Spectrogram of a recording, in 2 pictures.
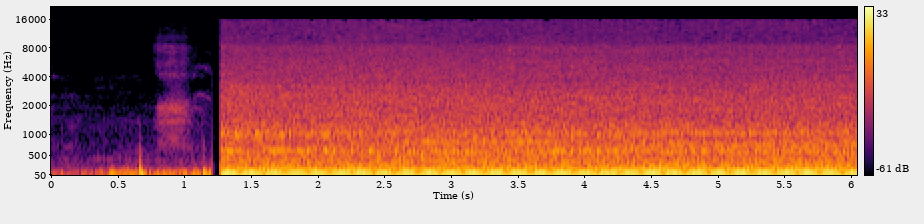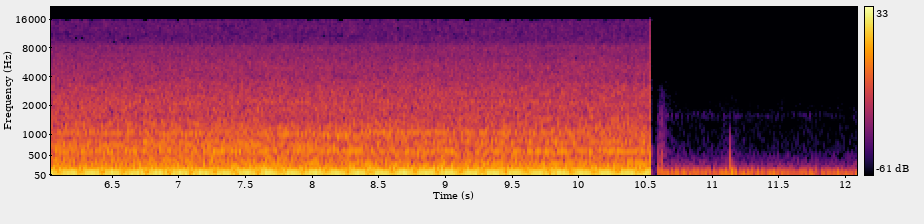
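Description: JCB 3DX backhoe loader's diesel engine running at a steady speed, heard from inside the cab while driving. It cuts in abruptly about a second in and cuts off suddenly near the end.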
